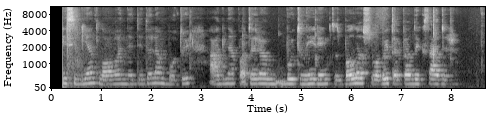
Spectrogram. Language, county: Lithuanian, Kaunas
